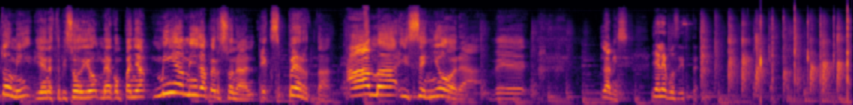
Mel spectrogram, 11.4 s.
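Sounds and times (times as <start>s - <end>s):
speech: 0.0s - 7.4s, 8.0s - 9.7s
brisk self-applause hand clapping: 9.3s - 11.3s.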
